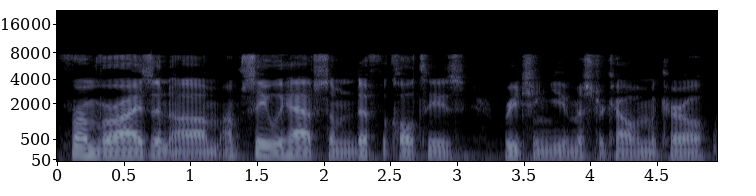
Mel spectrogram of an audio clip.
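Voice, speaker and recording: A man's voice: fairly low pitch, little pitch movement, normal speed, a bit bright. A young man making a phone call as a customer service agent, polite and formal but hesitant, in a lo-fi recording. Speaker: prank caller.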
